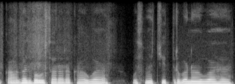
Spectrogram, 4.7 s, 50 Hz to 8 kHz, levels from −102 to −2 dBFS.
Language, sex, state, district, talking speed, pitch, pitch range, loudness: Hindi, male, Jharkhand, Deoghar, 140 wpm, 165 Hz, 150-170 Hz, -16 LUFS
